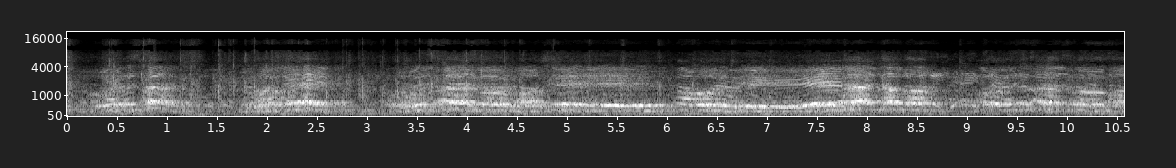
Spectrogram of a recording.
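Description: A packed crowd of football supporters singing a chant together, one sustained melody that rises and falls.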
